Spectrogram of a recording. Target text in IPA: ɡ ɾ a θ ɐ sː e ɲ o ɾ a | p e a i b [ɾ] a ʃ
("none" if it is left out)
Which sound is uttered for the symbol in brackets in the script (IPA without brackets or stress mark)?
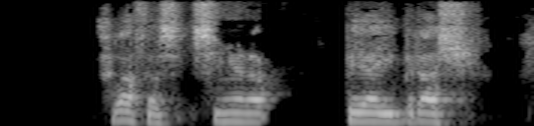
ɾ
